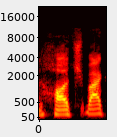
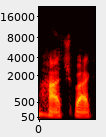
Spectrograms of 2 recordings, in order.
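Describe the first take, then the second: First: هاچ بک said with a long Persian "haach"; Persianized pronunciation. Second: هچ بک said as English "hatchback", short a; English pronunciation. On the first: Reviewer showing viewers the Persian "haach back". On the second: Reviewer correcting viewers with the English "hatchback". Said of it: "لغت انگلیسی تلفظش انگلیسیه". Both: Shown as a demonstration.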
